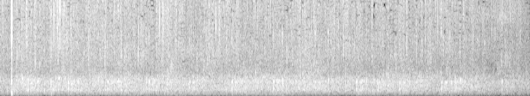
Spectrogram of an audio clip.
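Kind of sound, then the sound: crowd, audience applause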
